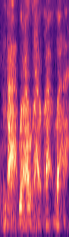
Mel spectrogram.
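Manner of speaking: soft voiceless rah rah, fading out; a whispered hippo roar as a greeting; breathy rah rah for the hippo card. Shown as a demonstration. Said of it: "our gesture for the hippo will be greeting".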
